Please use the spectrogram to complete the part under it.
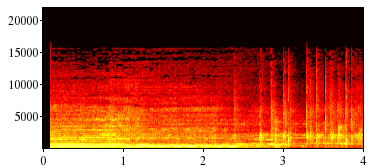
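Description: A man sings through loudspeakers, holding long notes.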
